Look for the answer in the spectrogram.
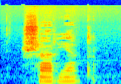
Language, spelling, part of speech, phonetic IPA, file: Polish, szariat, noun, [ˈʃarʲjat], LL-Q809 (pol)-szariat.wav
